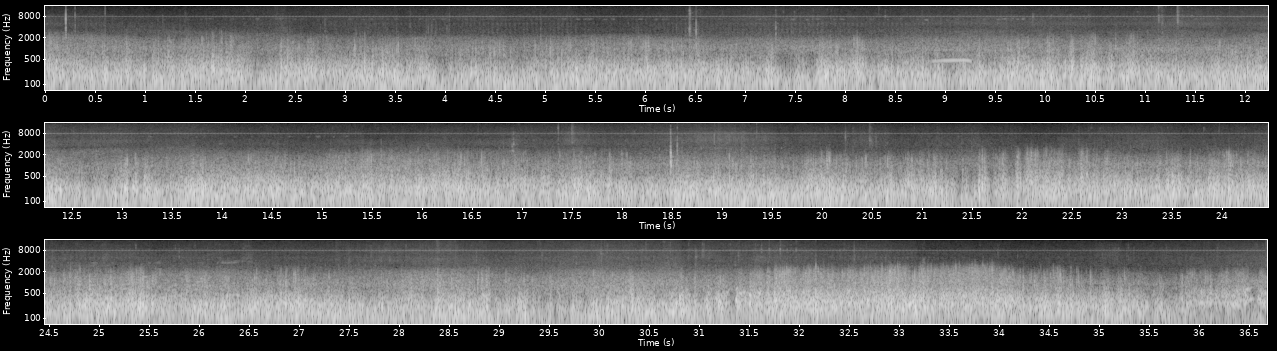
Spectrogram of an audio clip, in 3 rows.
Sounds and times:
Speech: 0:25.0 - 0:26.5.

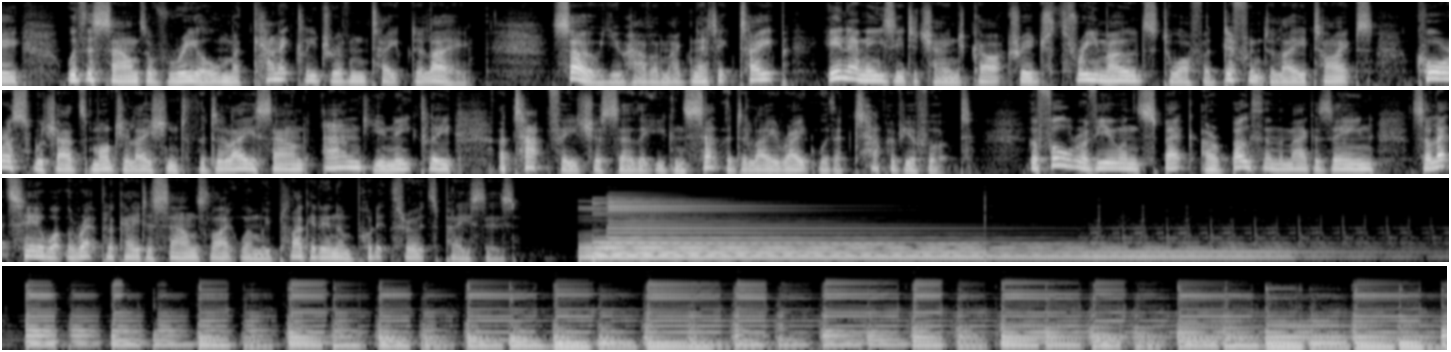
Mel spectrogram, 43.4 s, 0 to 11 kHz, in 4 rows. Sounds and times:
Chorus effect: 0:26.0 - 0:43.4
Guitar: 0:26.0 - 0:43.4.

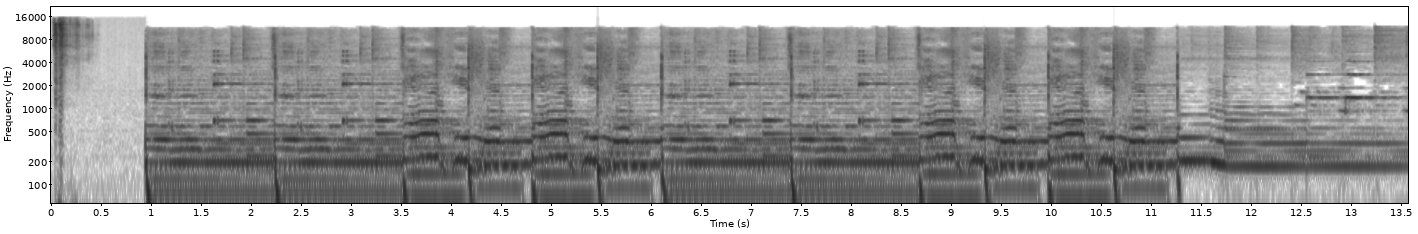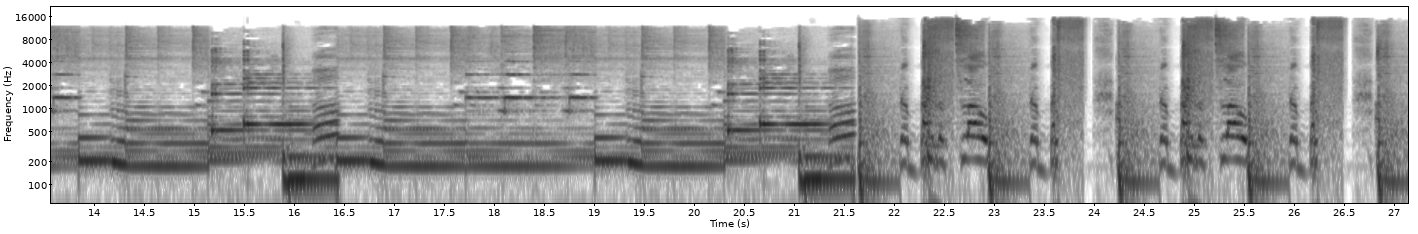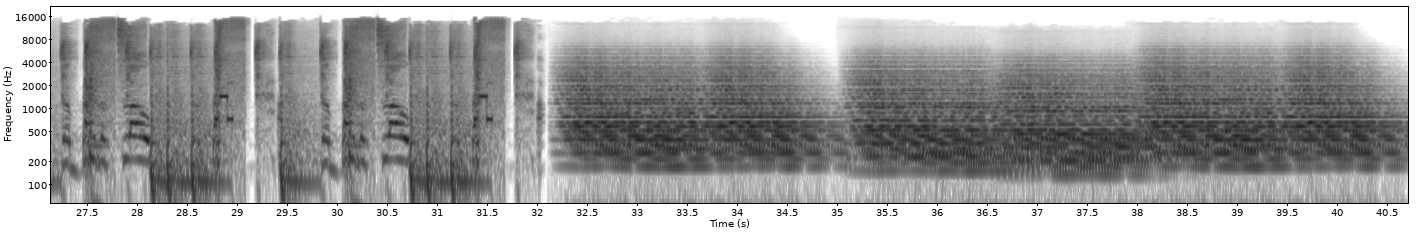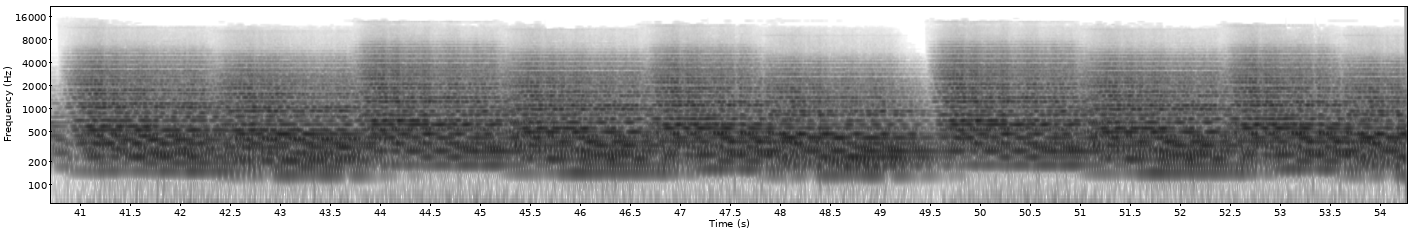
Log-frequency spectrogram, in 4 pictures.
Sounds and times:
Music: 0:01.0 - 0:54.2.

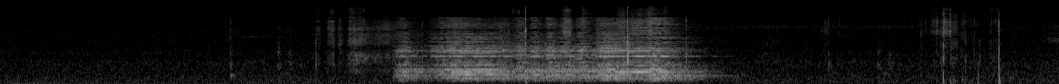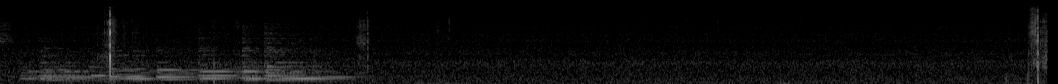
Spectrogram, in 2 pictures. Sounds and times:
Music: 0:03.9 - 0:07.4, 0:10.8 - 0:14.3.

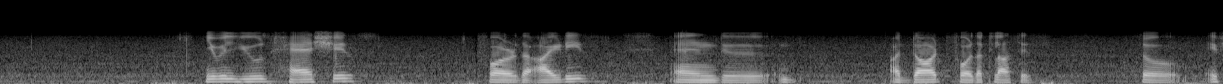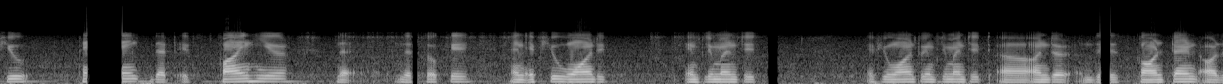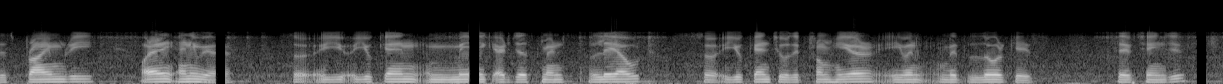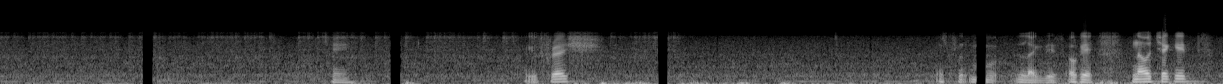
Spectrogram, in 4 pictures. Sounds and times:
Inside, small room: 0:00.0 - 0:48.9
Speech: 0:02.0 - 0:03.8, 0:04.9 - 0:06.0, 0:06.7 - 0:08.0, 0:08.9 - 0:10.4, 0:11.4 - 0:12.6, 0:13.4 - 0:18.4, 0:19.1 - 0:19.9, 0:20.9 - 0:26.8, 0:27.4 - 0:34.8, 0:35.6 - 0:36.4, 0:40.0 - 0:40.3, 0:42.0 - 0:42.8, 0:46.1 - 0:48.7.

